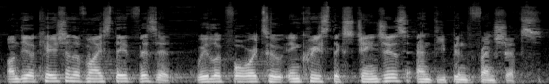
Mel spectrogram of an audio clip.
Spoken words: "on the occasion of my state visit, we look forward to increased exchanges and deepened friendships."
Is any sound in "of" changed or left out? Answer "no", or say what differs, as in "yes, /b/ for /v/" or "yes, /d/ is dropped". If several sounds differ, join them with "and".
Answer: no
